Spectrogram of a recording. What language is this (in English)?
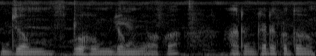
Santali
